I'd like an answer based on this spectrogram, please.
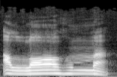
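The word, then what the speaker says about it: اللَّهُمَّ: এটা হলো আল্লাহুম্মা। আল্লাহ শব্দের ডান দিকে যখন জবর হয়, আল্লাহ শব্দের লামটাকে ল এমন করে পড়তে হবে।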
